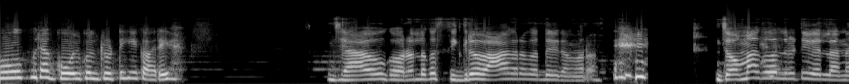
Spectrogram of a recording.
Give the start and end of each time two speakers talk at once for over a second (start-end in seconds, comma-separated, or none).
none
